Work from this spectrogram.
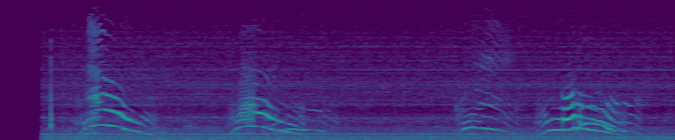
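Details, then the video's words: Ragdoll kittens raised in a home cattery in central Kansas give four high, arching meows, each falling at the end, spaced through the clip over a steady low background hum. "Steward Ragdoll Kittens"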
